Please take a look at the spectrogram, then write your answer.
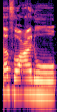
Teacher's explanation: واو ساکن سے پہلے پیش ہے، واو حروف مدہ، پیش کو 2 حرکات کے برابر لمبا کریں گے۔ الف سائلنٹ ہے، نہیں پڑھا جائے گا۔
